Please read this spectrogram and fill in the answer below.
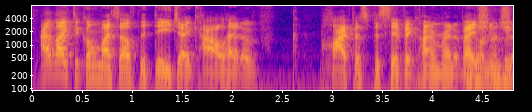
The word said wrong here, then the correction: Khaled: I don't know who that is. DJ Khaled. – Have I been saying it wrong this whole time? – You don't know?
